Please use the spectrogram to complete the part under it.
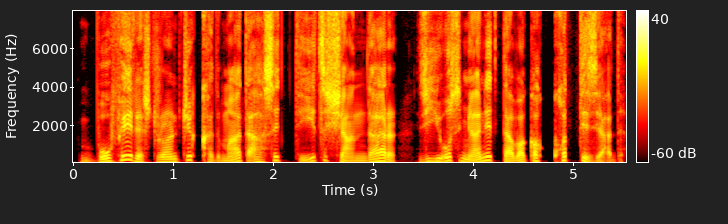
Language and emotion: Kashmiri, surprised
